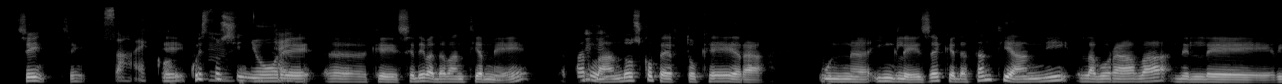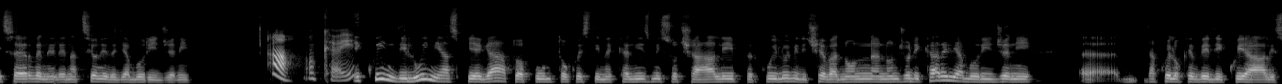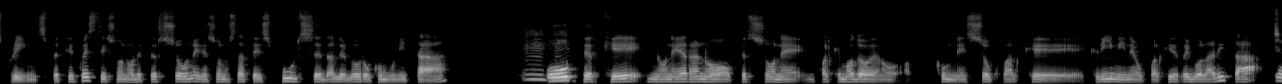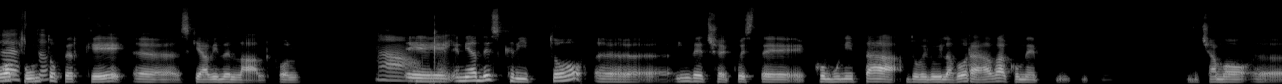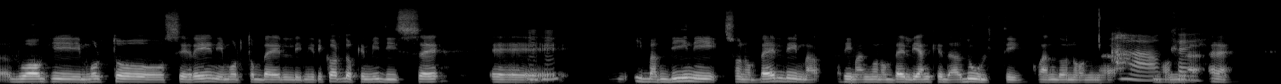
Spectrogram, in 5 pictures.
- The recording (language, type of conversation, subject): Italian, podcast, Qual è un tuo ricordo legato a un pasto speciale?
- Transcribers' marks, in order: tapping; "avevano" said as "aveano"; other background noise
